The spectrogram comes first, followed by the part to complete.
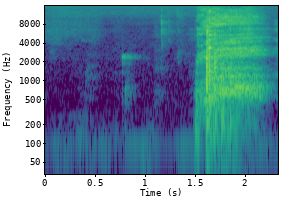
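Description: A man downing a Carolina Reaper shot: a second and a half of near quiet while he swallows, then a loud breathy exhale as the burning heat hits.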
